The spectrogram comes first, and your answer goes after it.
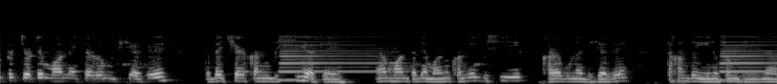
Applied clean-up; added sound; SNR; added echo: classical method WPE with log-MMSE.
